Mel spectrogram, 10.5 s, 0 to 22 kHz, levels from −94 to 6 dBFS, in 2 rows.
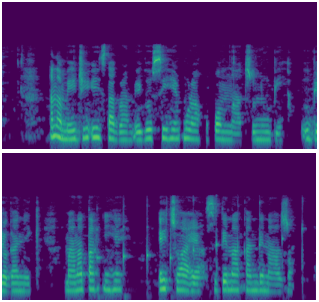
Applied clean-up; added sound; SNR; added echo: classical method spectral subtraction.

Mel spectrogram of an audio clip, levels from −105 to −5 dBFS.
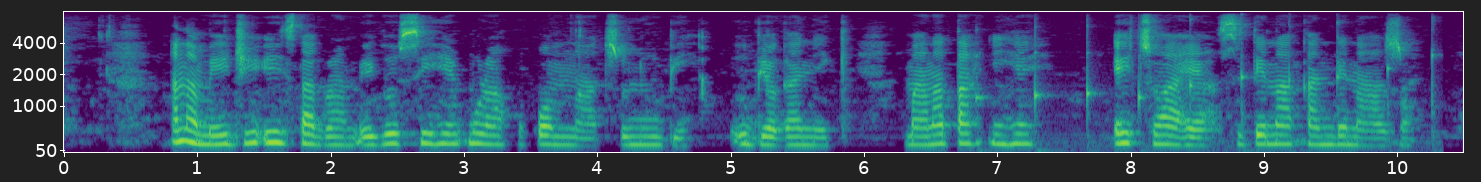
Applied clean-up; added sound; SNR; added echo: none; Marimba, xylophone; 16 dB; none.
